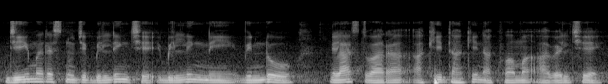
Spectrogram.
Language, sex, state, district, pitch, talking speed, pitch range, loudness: Gujarati, male, Gujarat, Valsad, 100 Hz, 140 wpm, 95-105 Hz, -20 LUFS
